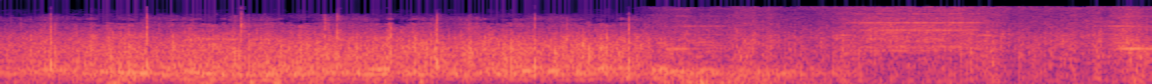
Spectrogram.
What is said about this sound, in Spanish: Sí, y ahí avienta la muleta en un desplante de valor y sale caminando de manera tranquila, como si no pasara nada y la gente ya está de pie aplaudiendo a este torero español.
